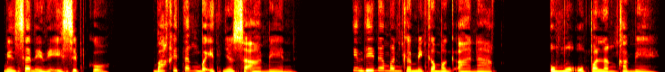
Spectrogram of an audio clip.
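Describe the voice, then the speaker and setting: A timid, weary single mother with a Filipino accent, acted by a woman narrator. She is respectful and anxious, pitched a little up, in a dry storybook recording. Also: very animated, normal speed, mellow, no echo. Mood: curious. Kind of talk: storybook character voice.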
